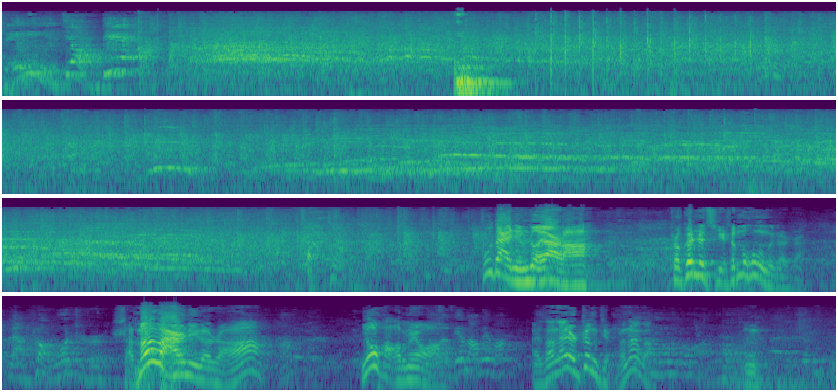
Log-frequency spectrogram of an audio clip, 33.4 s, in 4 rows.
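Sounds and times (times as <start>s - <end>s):
live audience applause: 1.4s - 22.1s
crowd shouting and cheering: 1.7s - 6.0s, 9.8s - 19.3s
sharp bang: 4.5s - 5.4s
speech: 21.8s - 22.6s, 23.4s - 24.8s, 26.1s - 27.8s, 28.6s - 31.7s, 32.4s - 32.7s.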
